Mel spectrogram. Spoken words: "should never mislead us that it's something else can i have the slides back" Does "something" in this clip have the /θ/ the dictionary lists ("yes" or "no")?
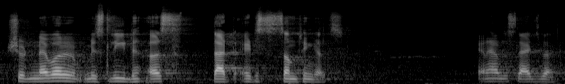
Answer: no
